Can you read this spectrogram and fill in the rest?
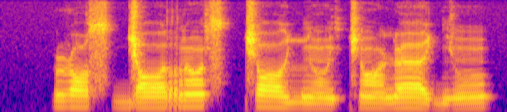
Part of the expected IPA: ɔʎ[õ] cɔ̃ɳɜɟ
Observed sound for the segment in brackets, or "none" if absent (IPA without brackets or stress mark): õ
